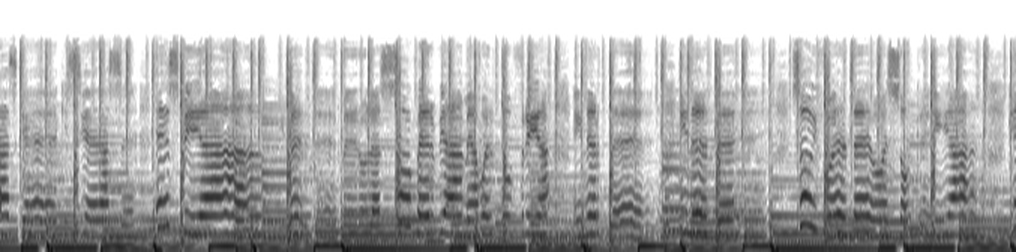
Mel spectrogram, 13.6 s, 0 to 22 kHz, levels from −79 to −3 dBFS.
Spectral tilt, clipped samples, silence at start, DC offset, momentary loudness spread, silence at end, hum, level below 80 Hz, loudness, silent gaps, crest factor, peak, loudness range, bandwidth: -5.5 dB/octave; under 0.1%; 0 s; under 0.1%; 4 LU; 0 s; none; -22 dBFS; -19 LUFS; none; 10 dB; -6 dBFS; 1 LU; 12 kHz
